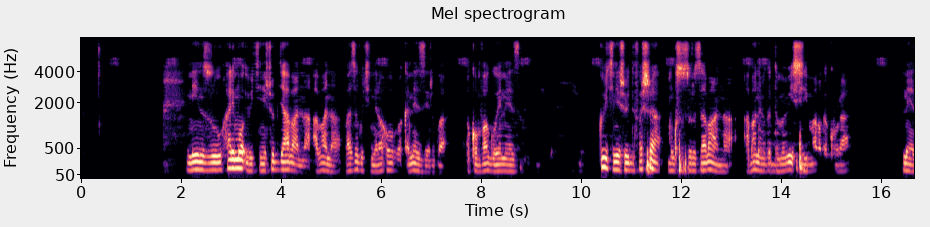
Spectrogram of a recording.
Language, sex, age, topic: Kinyarwanda, male, 18-24, health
